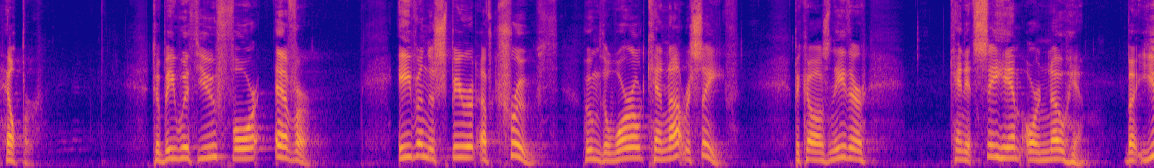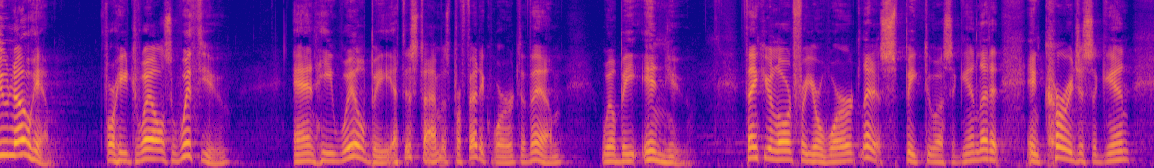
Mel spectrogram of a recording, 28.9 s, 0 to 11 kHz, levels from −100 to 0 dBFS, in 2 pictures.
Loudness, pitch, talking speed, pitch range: -24 LUFS, 165 Hz, 140 wpm, 135-200 Hz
